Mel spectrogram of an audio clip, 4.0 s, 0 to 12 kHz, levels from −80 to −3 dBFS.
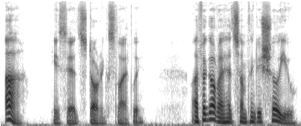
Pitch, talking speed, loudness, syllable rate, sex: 105 Hz, 195 wpm, -20 LUFS, 6.2 syllables/s, male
